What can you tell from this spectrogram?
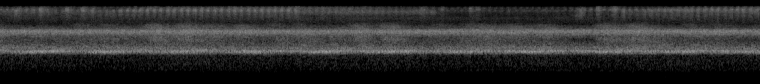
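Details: A night forest cricket chorus: continuous shimmering, high chirping from many insects layered into even bands, with faint rapid pulsing on the top layer and no breaks throughout.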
